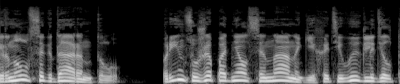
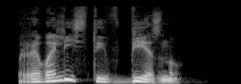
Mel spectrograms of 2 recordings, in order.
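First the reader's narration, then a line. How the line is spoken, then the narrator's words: Quiet. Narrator (Russian): тихо сказал я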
